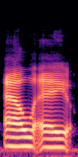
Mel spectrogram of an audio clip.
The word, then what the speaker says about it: LaRocchia: And that's LAROCCHIA. I love you. You spelled it right. John And I pronounced it right.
